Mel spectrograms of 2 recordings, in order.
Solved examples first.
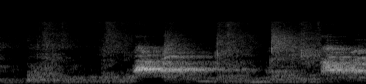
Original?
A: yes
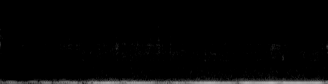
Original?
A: yes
